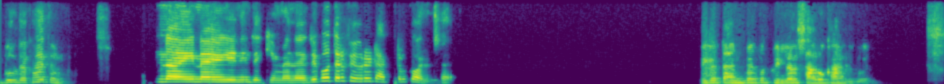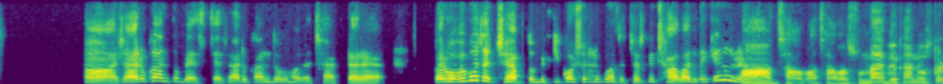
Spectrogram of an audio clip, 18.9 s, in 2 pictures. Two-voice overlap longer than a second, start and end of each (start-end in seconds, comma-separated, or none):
none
